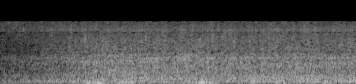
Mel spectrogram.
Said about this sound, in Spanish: Llueve en algunos puntos con más fuerza que otros y esta lluvia que suena es en el Valle de Temise. En Lanzarote, hace unos instantes caía con fuerza en esta zona del municipio de Aria, al norte de la isla de Lanzarote.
